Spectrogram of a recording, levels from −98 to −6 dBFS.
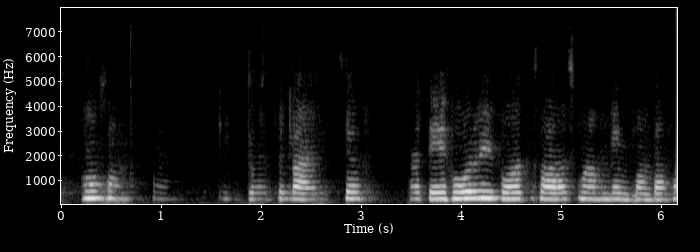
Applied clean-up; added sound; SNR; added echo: neural mask model DeepFilterNet 3.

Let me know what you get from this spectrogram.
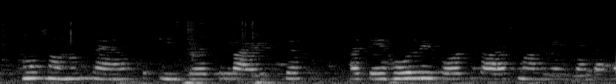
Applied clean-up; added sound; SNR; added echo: classical method WPE with log-MMSE.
